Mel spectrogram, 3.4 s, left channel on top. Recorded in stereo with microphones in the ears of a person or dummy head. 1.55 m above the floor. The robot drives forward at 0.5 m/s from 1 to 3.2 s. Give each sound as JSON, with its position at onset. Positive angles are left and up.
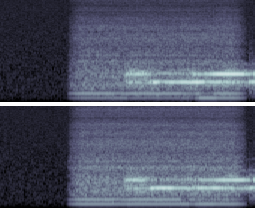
{"t": 1.7, "sound": "an alarm", "side_deg": -15, "distance_m": 1.2}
